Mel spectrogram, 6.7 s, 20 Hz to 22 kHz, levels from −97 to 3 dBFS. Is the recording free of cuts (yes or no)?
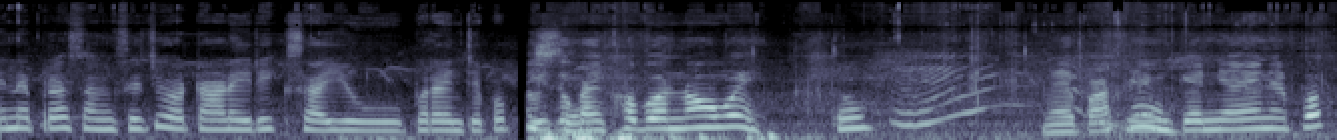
no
